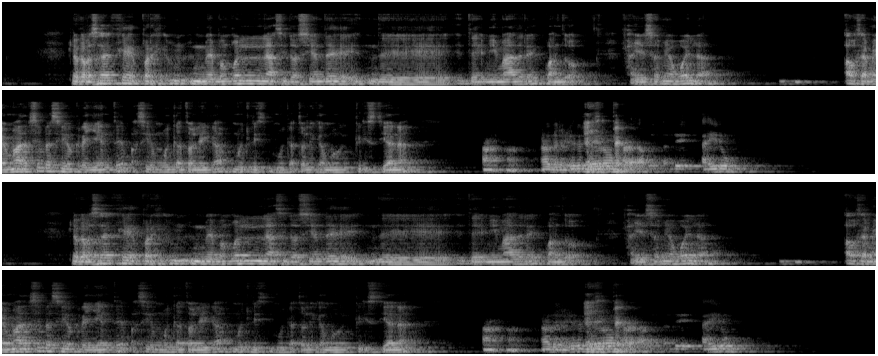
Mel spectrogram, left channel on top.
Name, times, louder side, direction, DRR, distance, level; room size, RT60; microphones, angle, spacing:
voice 1, 0.5-5.9 6.2-7.2 8.4-12.9 14.6-15.0, left 2 dB, 30° left, 0.6 m, -26 dB
voice 2, 13.5-16.1, left 2 dB, 55° left, 0.9 m, -28 dB
7.4 x 4.8 x 3.9 m
head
